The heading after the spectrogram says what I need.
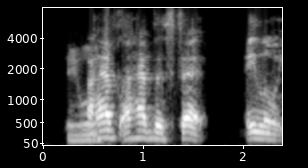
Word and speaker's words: Aloy: Aloy.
